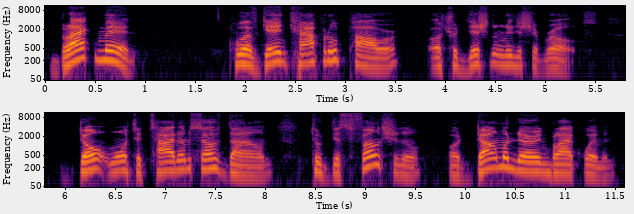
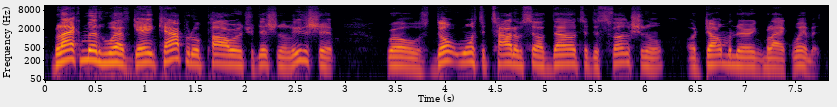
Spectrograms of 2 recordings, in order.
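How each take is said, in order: First: It is read slowly. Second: It is read at a normal pace.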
